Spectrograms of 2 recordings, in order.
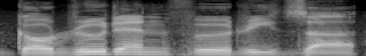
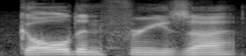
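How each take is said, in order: First: It is said with a Japanese pronunciation. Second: It is said with an English pronunciation.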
